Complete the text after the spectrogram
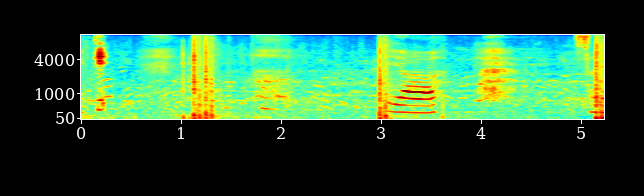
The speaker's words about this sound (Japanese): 生で見ると花火も悪くないじゃんね。いや、違うか。きっと先生と先生の背中で見てるからこんな格別なんだよね。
